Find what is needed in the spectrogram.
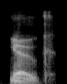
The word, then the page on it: yoke: British English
